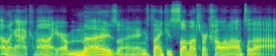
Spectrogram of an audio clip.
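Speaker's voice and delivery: put-on, over-sweet, adoring, gushing, fawning tone. Imitating how reporters would treat Kamala: imitating gushing reporters. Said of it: "They'd be like".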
